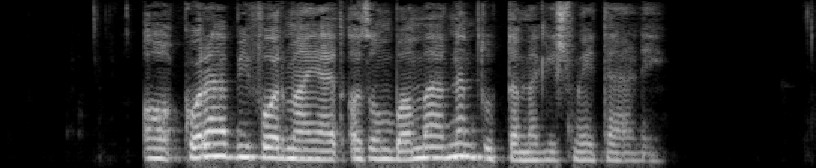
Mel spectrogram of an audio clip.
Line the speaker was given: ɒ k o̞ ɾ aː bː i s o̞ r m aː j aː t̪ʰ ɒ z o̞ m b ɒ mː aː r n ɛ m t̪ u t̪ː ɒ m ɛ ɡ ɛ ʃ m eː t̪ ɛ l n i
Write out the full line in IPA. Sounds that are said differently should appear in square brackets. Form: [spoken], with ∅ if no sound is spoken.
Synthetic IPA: ɒ k o̞ ɾ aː bː i [f] o̞ r m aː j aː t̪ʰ ɒ z o̞ m b ɒ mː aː r n ɛ m t̪ u t̪ː ɒ m ɛ ɡ [i] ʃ m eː t̪ ɛ l n i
